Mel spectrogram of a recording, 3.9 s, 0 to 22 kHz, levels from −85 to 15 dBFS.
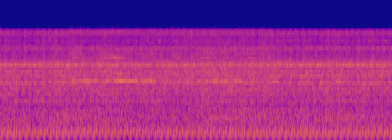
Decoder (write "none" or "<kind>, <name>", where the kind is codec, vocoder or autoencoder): none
